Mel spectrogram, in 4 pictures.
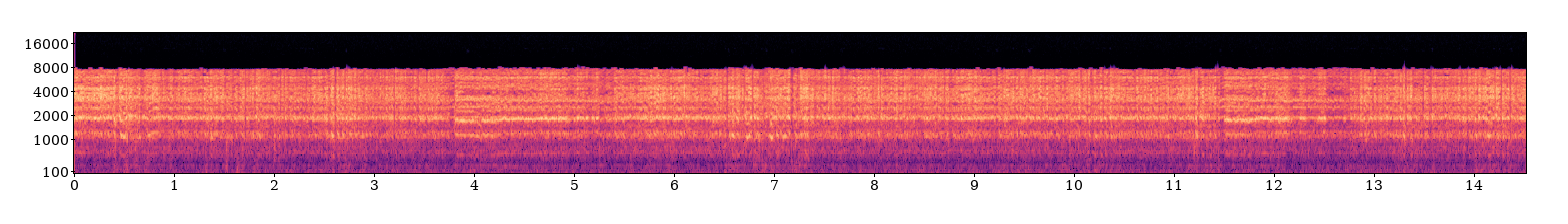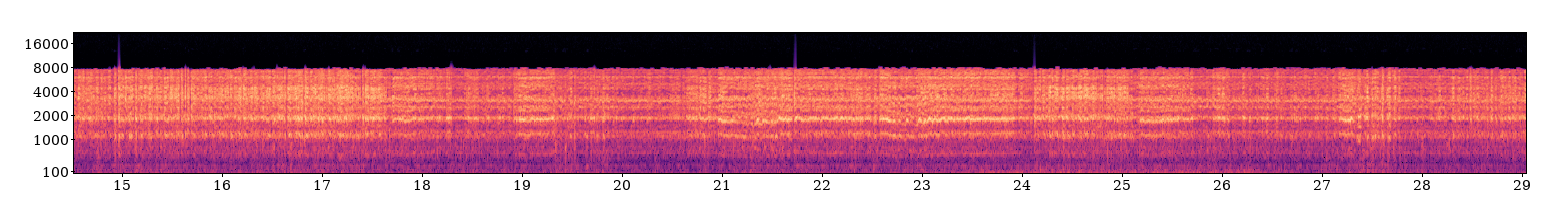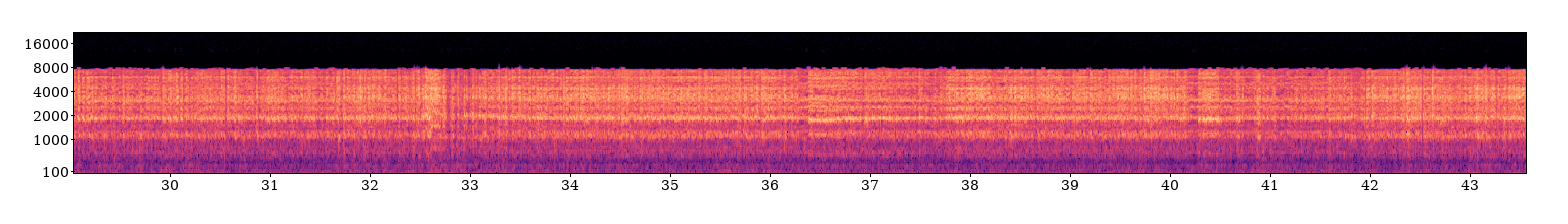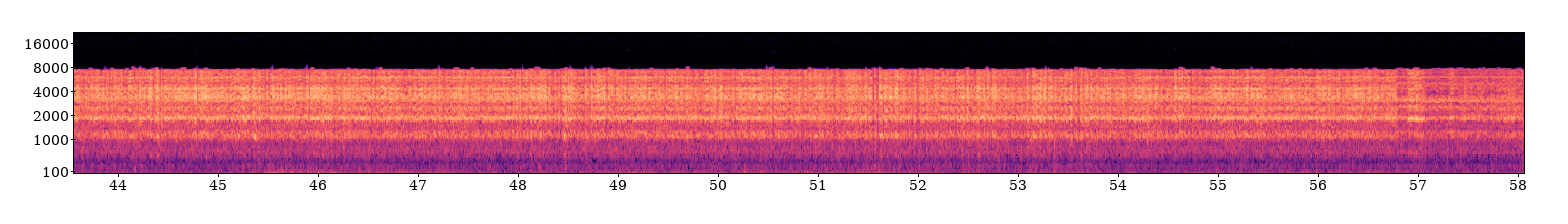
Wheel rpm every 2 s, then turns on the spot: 160, 160, 160, 160, 160, 160, 160, 160, 170, 160, 160, 160, 160, 160, 160, 160, 170, 160, 160, 160, 160, 160, 160, 160, 160, 160, 160, 160, 160.
none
